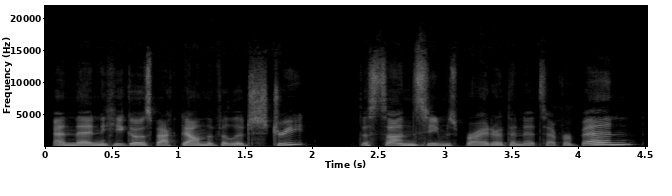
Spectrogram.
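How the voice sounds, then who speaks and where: A woman's voice: mid-range voice, lively intonation, normal speed, no echo, clean studio sound. A woman co-hosting a podcast, talking through a short story in a thoughtful, casual way and reading quotes aloud. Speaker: podcast co-host. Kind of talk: casual book discussion.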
